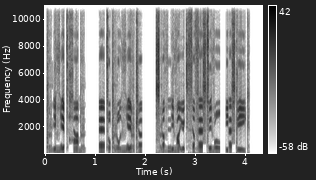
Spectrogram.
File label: espeak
